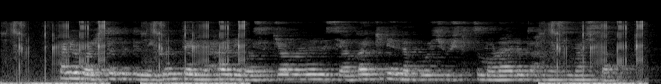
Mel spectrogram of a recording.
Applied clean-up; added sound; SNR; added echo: none; Squeak / Tools; -4 dB; reverberation time 0.9 s.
